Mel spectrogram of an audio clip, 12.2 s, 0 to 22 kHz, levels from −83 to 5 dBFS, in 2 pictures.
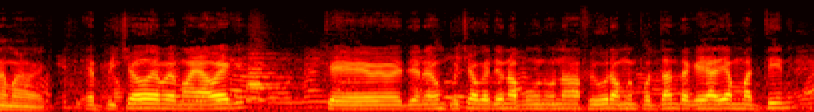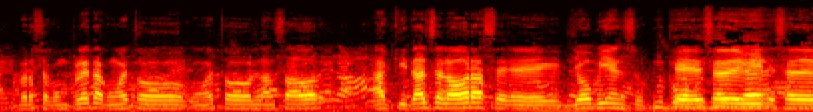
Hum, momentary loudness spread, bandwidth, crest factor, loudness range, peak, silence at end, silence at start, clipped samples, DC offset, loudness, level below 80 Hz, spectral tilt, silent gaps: none; 13 LU; 16.5 kHz; 20 dB; 5 LU; -4 dBFS; 0 s; 0 s; under 0.1%; under 0.1%; -24 LUFS; -54 dBFS; -5.5 dB/octave; none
